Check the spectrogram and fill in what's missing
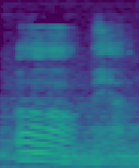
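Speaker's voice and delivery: ordinary delivery, nothing marked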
